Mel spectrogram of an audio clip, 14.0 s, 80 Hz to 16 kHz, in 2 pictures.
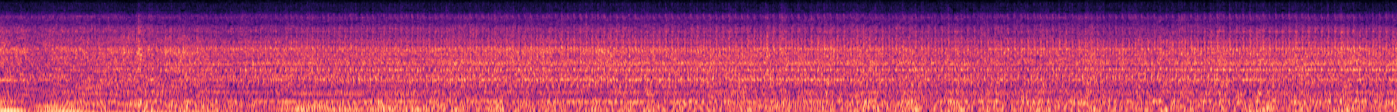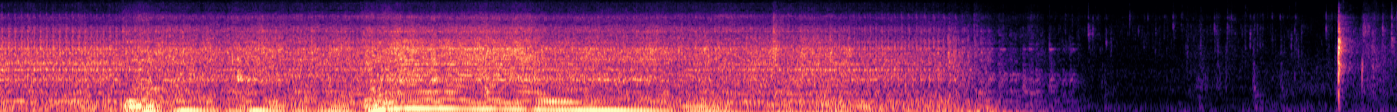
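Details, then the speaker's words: Borrowed Kawasaki 750 jetski engine in a mini jet boat, run on the hose with the jet pump removed: steady, even note, revs up smoothly, then shuts off cleanly; the earlier crazy noise is gone, so it was in the pump. "Alright, that seems totally fine now. It's not making that crazy noise. So whatever it is was in the pump."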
